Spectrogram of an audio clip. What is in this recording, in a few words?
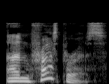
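"unprosperous", British English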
